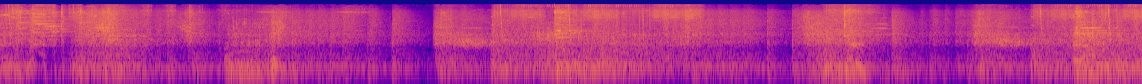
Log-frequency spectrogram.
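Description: Swords clash with metallic hits.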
